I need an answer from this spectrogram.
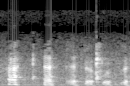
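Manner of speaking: quiet amused laugh under the breath; a brief, soft laugh at the idea; short soft chuckle. Acted. Doctor amused at drug suspicion.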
